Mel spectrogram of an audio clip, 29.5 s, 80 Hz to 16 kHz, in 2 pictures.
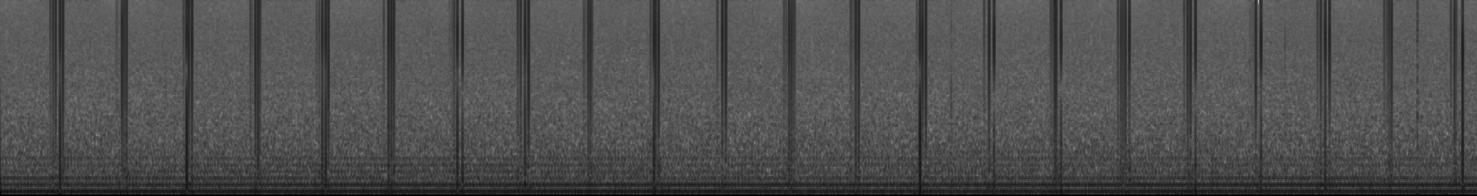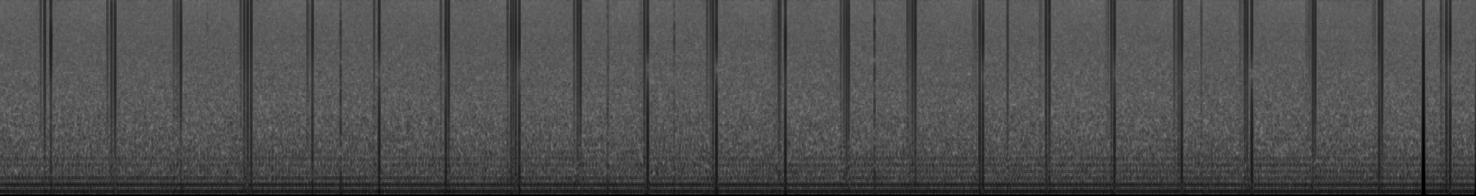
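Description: Steady low electrical hum with evenly spaced ticks, a little under two a second, and no crowd or voices. This is the playback noise of a raw 16mm news film carrying no recorded sound.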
